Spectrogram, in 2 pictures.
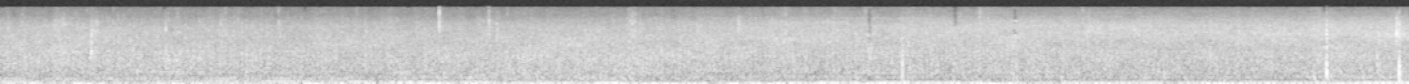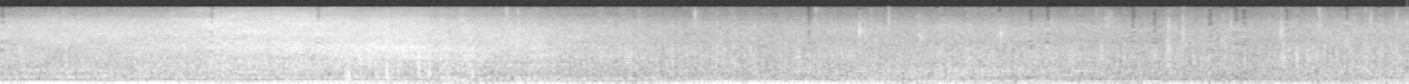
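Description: Steady rain falling on a city street, with a low rumble underneath. A rush of hiss swells up and fades away about eight to ten seconds in.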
